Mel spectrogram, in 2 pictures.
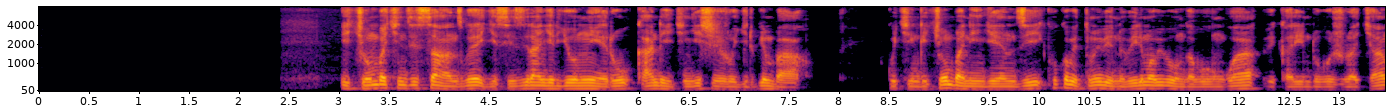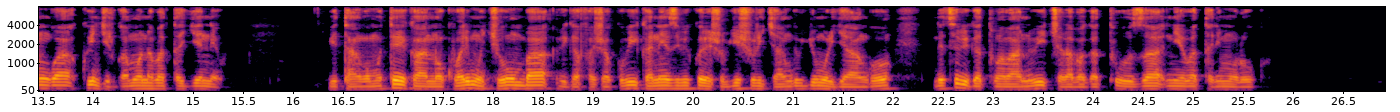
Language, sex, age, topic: Kinyarwanda, male, 18-24, education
